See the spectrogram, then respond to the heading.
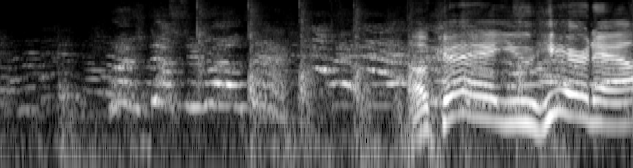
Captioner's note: crowd chatter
